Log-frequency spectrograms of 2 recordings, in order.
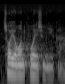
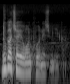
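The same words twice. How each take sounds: First: Softer, stress on 저, tune rising on 줍니까; hushed despair on 저 영혼; wife's soft tearful question; quiet tearful question. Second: Wife's insistent question, falling; emphatic tearful question. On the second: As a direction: stress on 누가, falling at the end. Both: Retold or imitated. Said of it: "막 울면서 그렇게 이야기하는데".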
